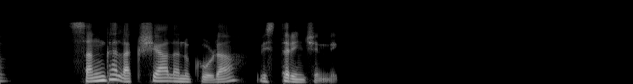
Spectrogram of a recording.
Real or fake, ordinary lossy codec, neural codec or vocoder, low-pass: fake; none; codec, 16 kHz, about 1 kbps, DyCAST, with the encoder's durations; 7.2 kHz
